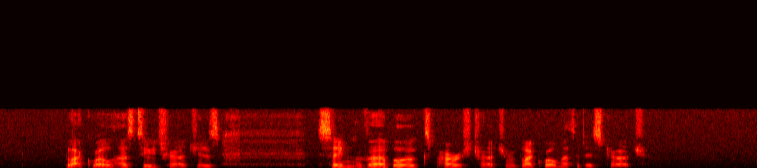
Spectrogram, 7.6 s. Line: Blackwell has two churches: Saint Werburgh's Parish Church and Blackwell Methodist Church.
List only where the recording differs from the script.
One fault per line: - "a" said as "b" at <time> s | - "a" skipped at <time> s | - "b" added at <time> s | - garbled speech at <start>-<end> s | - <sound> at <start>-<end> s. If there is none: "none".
none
